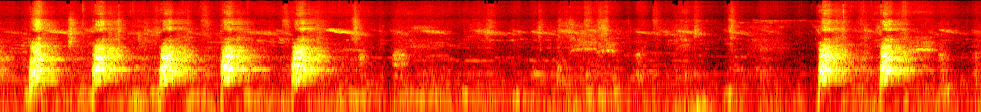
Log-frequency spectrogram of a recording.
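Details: German Shepherd named Leo, a pet dog thrilled by a special chicken chips treat, barks in a quick run of five sharp barks roughly every half second, pauses, then adds two more; a person greets him good morning.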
